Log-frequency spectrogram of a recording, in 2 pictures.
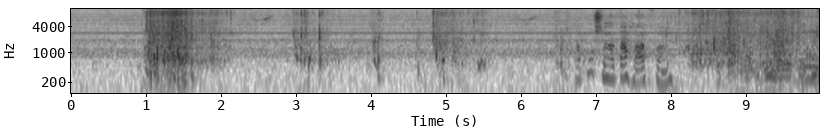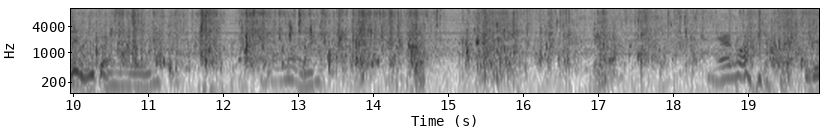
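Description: Water splashes as a man wades through a shallow stream.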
